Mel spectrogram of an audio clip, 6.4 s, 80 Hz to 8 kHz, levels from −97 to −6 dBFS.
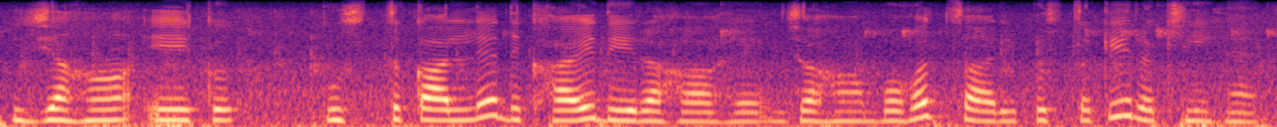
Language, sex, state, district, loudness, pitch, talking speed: Hindi, female, Chhattisgarh, Raigarh, -17 LUFS, 230 Hz, 120 wpm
